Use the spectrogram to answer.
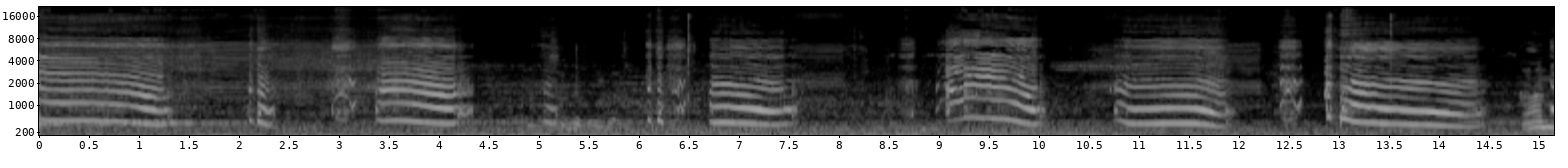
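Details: A young boy cries in repeated loud wailing bursts with sobbing pauses between them, over a low room hum, while his hair is cut; ordinary distressed crying.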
